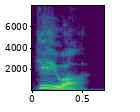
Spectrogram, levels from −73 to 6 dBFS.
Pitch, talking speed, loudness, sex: 155 Hz, 250 wpm, -13 LUFS, male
